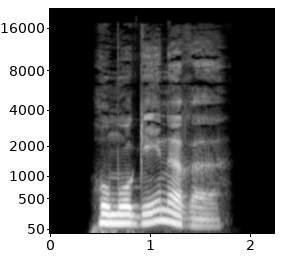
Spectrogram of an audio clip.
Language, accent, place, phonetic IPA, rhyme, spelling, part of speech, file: German, Germany, Berlin, [ˌhomoˈɡeːnəʁə], -eːnəʁə, homogenere, adjective, De-homogenere.ogg
- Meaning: inflection of homogen: 1. strong/mixed nominative/accusative feminine singular comparative degree 2. strong nominative/accusative plural comparative degree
